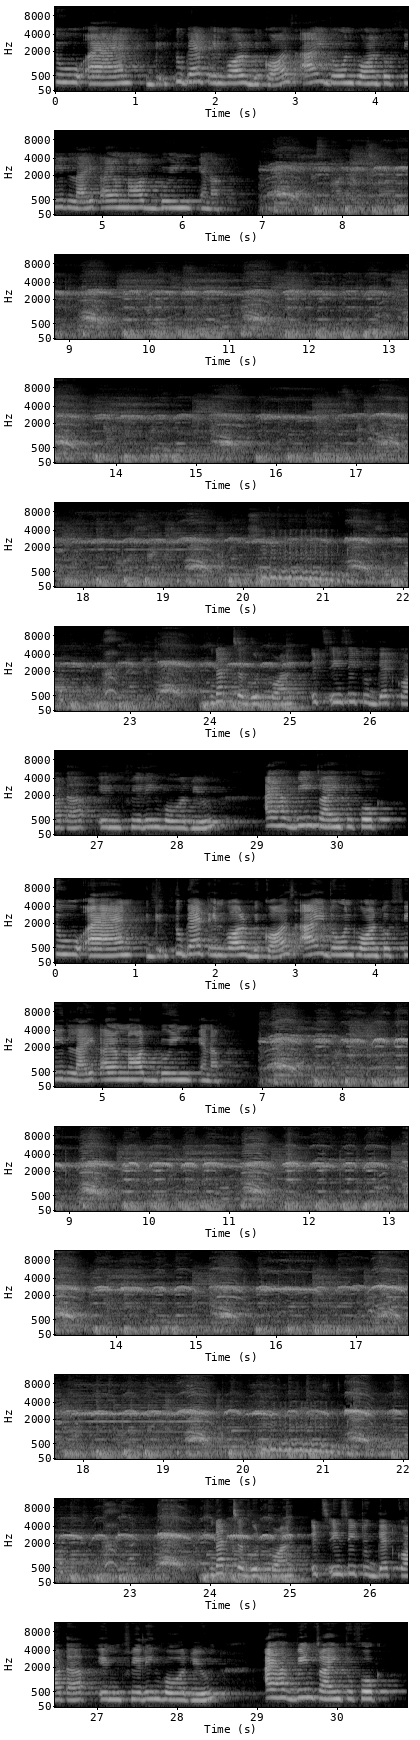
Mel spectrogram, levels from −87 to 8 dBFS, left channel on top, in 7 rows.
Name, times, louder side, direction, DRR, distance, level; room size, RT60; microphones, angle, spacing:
voice 1, 0.0-6.5 24.0-28.5 29.1-30.5, right 3 dB, 55° right, 9 dB, 2.1 m, -30 dB
sound 1, 7.0-25.0, right 5 dB, 80° right, 2.2 m, -34 dB
sound 2, 7.4-7.8 8.1-11.3 11.5-14.7 14.9-19.7, right 3 dB, 35° right, 5.0 m, -51 dB
voice 2, 7.6-15.5 16.2-19.3 19.7-20.5 20.8-23.7, left 1 dB, 70° left, -5 dB, 7.5 m, -50 dB
sound 3, 20.1-21.5 22.1-22.9, equal, ahead, 0.9 m, -36 dB
28.5 x 21.5 x 8.5 m, 1.1 s
head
